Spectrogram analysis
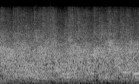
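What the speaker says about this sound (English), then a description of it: "Let's give a big round of applause." Loud, dense applause from an audience at a ceremony honouring youth baseball teams, a brief unbroken burst of many hands clapping close by.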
